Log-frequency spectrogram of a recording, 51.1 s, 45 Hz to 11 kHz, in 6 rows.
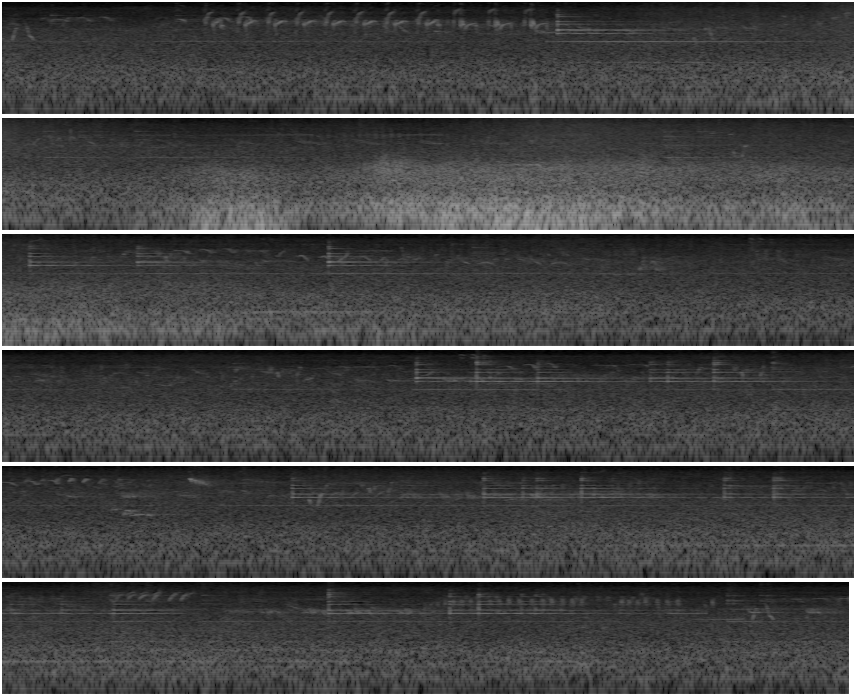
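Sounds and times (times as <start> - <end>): faint wind hiss: 0.0 - 51.0
birds chirping: 1.8 - 28.8
metal wind bell ringing: 5.4 - 11.4, 17.1 - 23.6, 29.7 - 34.0, 37.0 - 51.0.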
